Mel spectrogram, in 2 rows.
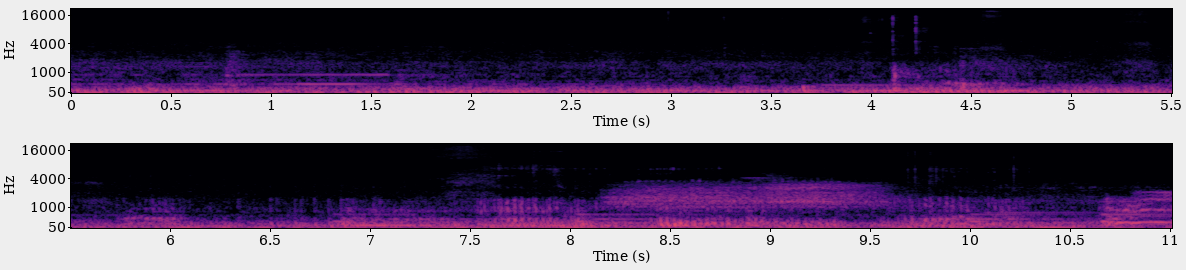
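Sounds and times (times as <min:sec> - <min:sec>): cat purring: 0:04.1 - 0:11.0.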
